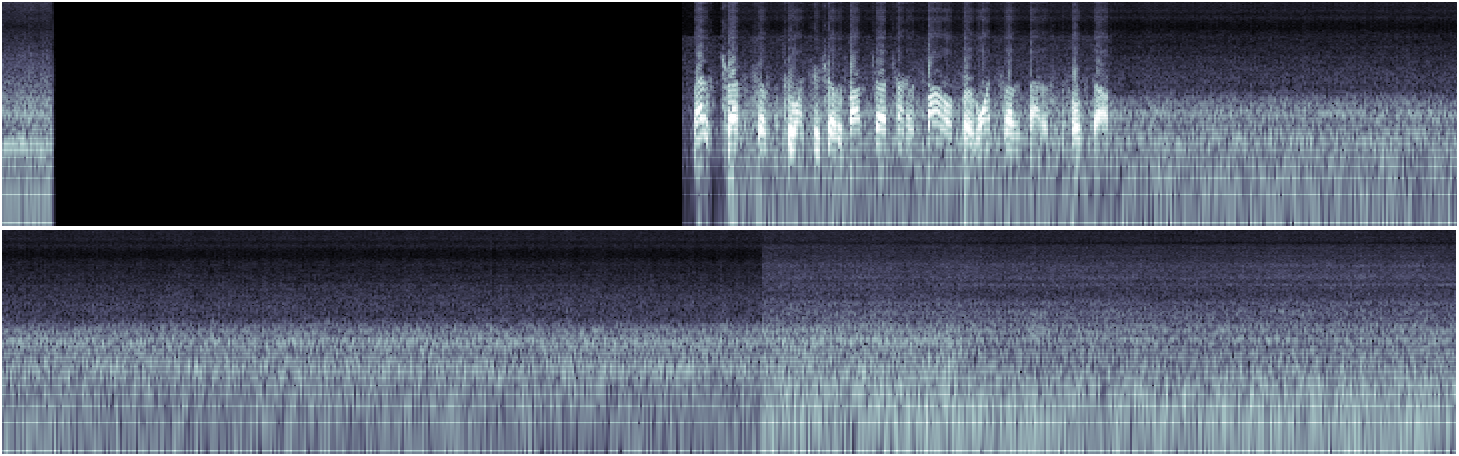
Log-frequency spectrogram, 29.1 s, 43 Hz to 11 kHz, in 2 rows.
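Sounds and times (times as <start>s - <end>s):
aircraft engine and propeller drone: 0.0s - 0.5s, 6.8s - 29.0s
rushing airflow: 6.9s - 29.0s.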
